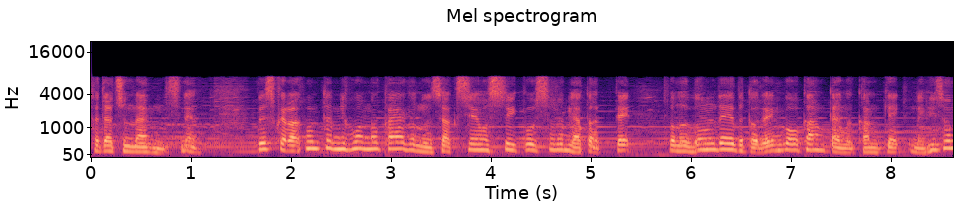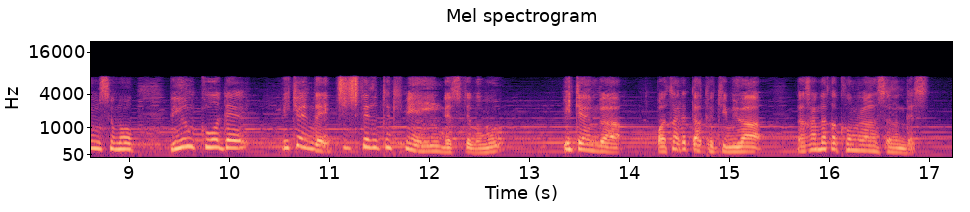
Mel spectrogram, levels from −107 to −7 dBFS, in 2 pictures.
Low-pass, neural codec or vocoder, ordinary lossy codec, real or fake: 7.2 kHz; codec, 24 kHz, 0.9 kbps, WavTokenizer, medium music audio release; none; fake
